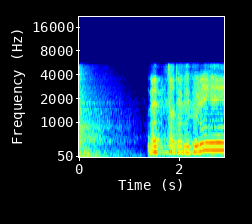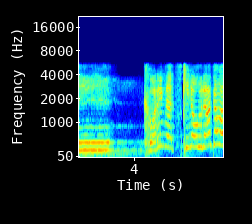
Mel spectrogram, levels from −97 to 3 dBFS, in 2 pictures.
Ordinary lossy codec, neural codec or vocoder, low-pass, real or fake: AAC, 32 kbps; codec, 16 kHz, 1.1 kbps, Voila-Tokenizer; 5.4 kHz; fake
